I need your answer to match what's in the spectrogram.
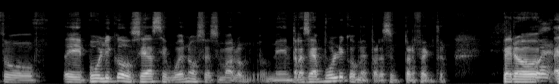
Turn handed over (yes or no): no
